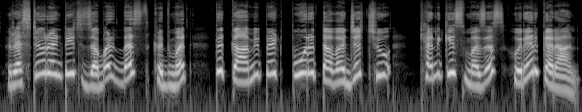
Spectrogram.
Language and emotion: Kashmiri, happy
